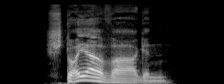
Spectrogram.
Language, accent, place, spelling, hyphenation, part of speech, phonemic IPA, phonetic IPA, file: German, Germany, Berlin, Steuerwagen, Steu‧er‧wa‧gen, noun, /ˈʃtɔɪ̯ɐˌvaːɡən/, [ˈʃtɔɪ̯ɐˌvaːɡŋ̩], De-Steuerwagen.ogg
- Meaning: control car, cab car, driving trailer (a non-powered passenger car equipped with a driver's cab to operate a push-pull train from the front while being pushed by a locomotive at the rear)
